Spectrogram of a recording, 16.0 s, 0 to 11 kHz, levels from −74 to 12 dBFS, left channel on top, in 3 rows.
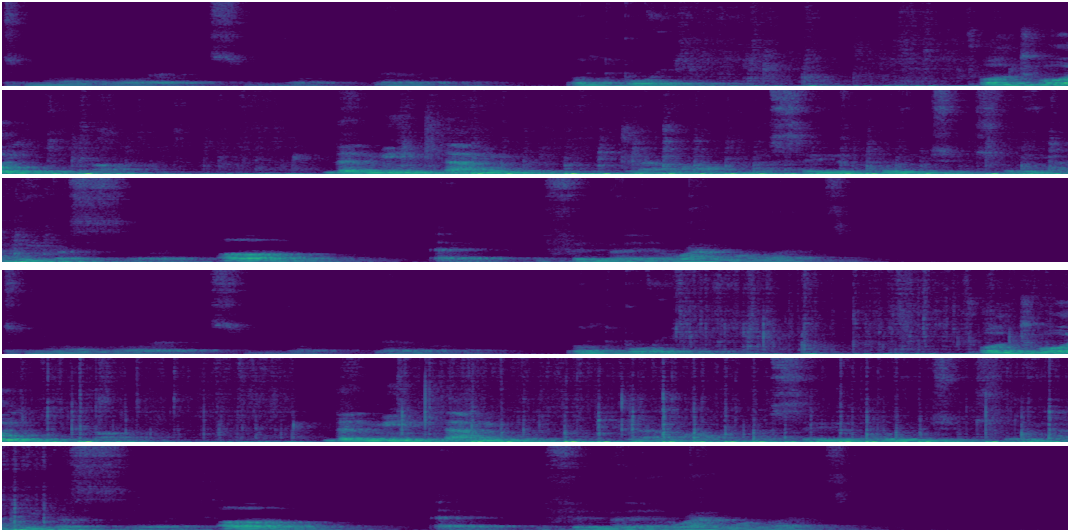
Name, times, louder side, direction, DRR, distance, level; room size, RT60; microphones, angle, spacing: voice 1, 0.0-1.6 1.9-2.4 2.8-3.4 5.8-6.1 7.0-7.1 8.4-11.6 12.8-14.7, left 1 dB, 30° left, -5 dB, 0.6 m, -37 dB
Bird, 3.3-6.8 7.2-11.1, right 1 dB, 85° right, 0.4 m, -27 dB
voice 2, 4.9-5.5 6.9-8.0 11.7-12.2, equal, 5° right, -7 dB, 0.7 m, -28 dB
2.4 x 2.1 x 3.4 m, 0.78 s
head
